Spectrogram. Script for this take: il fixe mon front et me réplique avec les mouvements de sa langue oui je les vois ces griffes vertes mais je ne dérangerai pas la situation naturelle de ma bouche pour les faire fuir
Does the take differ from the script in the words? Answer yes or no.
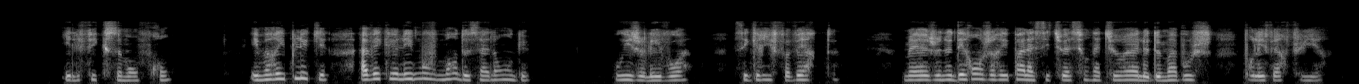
no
